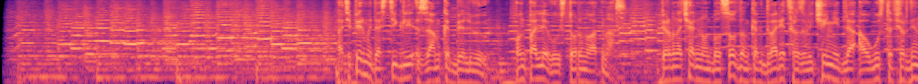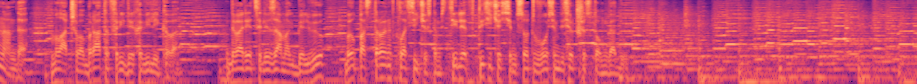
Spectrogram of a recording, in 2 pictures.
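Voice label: Russian, male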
